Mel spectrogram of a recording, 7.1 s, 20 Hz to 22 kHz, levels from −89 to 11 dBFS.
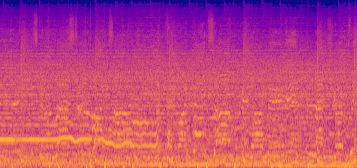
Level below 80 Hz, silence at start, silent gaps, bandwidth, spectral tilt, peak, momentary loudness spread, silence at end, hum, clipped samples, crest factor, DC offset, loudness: -22 dBFS; 0 s; none; 18 kHz; -5 dB/octave; 0 dBFS; 2 LU; 0 s; none; under 0.1%; 10 dB; under 0.1%; -10 LUFS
